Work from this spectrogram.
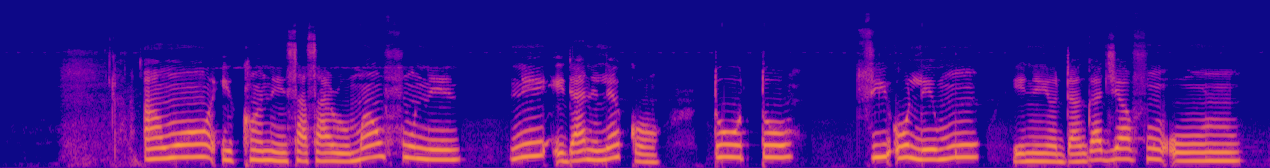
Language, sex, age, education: Yoruba, female, 15-29, tertiary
